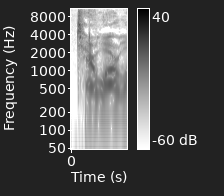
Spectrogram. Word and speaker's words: Terroir: Terroir Wine Bar.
